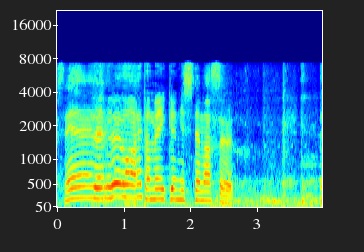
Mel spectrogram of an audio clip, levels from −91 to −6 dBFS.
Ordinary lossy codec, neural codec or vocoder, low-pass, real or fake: none; codec, 16 kHz, 1.1 kbps, Voila-Tokenizer; none; fake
